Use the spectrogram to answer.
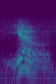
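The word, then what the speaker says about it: Yehl: was telling was one of their great characters yel you spell that ye h l up in the Northwest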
